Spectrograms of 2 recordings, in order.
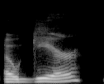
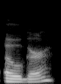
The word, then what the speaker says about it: Ogier: He is an Ogier, not an ogre.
